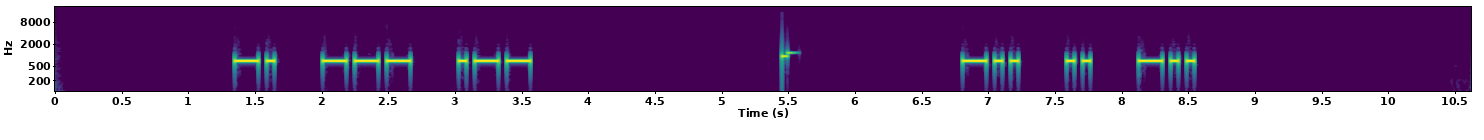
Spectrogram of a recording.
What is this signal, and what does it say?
Morse code, heard as a keyed tone, about 20 wpm, spaced as for 15 wpm, 690 Hz. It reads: NOW DID
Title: 2x Character Spacing - Top 100 Words - 20wpm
